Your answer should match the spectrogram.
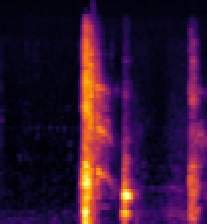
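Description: A man coughing three times in quick succession, starting about a second in, the first cough the loudest.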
